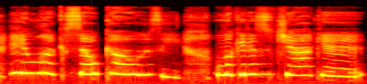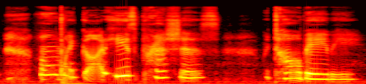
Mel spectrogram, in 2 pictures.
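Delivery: high, drawn-out airy squeal; adoring coo. Real, not acted. Fan gushing over singer's jacket, adoring high coo. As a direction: coo slowly in a high, melting voice.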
